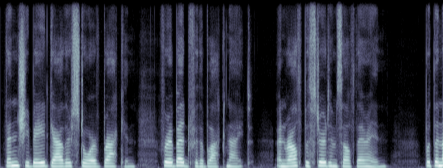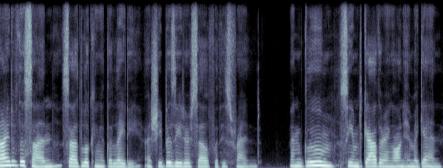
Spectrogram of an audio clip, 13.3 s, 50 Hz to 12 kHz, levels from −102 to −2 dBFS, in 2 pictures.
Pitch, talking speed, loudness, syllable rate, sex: 220 Hz, 200 wpm, -19 LUFS, 5.2 syllables/s, female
